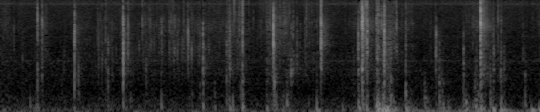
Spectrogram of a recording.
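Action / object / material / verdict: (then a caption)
scrape / small thin plastic zip-lock bag / plastic / none. A small, clear, thin, empty plastic zip-lock bag is crinkled with the fingertips. Quick, bright crackles and rustles come in a dense, uneven series, each snapping off almost at once. The crinkling grows louder and thicker near the end.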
